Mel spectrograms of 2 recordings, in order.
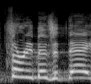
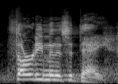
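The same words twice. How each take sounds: First: Preacher's raised insistence; emphatic repeat. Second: Said in the usual way. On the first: Shown as a demonstration. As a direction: hammer the point home on the repeat.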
